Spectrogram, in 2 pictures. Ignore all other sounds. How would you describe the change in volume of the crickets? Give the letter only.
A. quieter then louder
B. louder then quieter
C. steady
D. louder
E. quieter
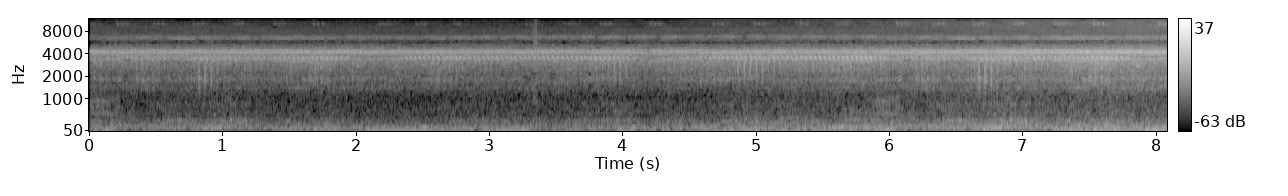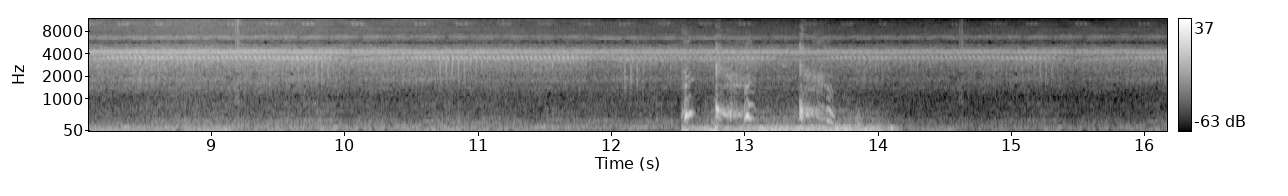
B.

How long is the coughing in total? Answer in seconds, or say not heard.
2 s.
